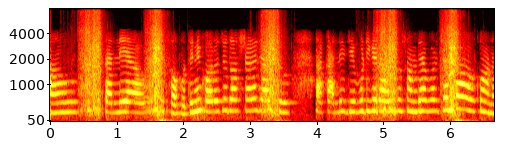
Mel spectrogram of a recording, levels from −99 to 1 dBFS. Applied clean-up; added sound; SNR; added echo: none; Rattle; 6 dB; reverberation time 0.4 s.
